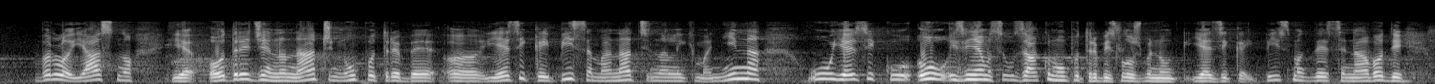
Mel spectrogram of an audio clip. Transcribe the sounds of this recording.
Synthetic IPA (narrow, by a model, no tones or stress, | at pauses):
ʋr̩lˠo̞jasno̞ | je̞o̞d̪ɾe̞d͡ʑe̞nonaːt͡ʃinupo̞t̪ɾe̞beje̞zikaipiːsamanat̪sijo̞nalˠnixmaɲina | ujezikuizʋiɲaʋamoseuzaːko̞nuupo̞t̪ɾe̞bislˠuʒbe̞noɡjezikaḭpiːsmaɡd̪e̞se̞naʋo̞d̪i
